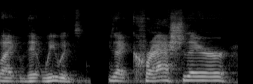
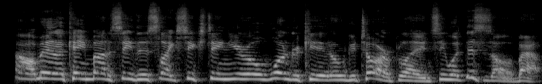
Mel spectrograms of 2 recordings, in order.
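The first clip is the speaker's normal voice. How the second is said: cocky swaggering voice, pitched up; 6 semitones higher than usual. Retelling a band leader walking in to watch rehearsal: imitating a cocky guy. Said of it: "all cocky".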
